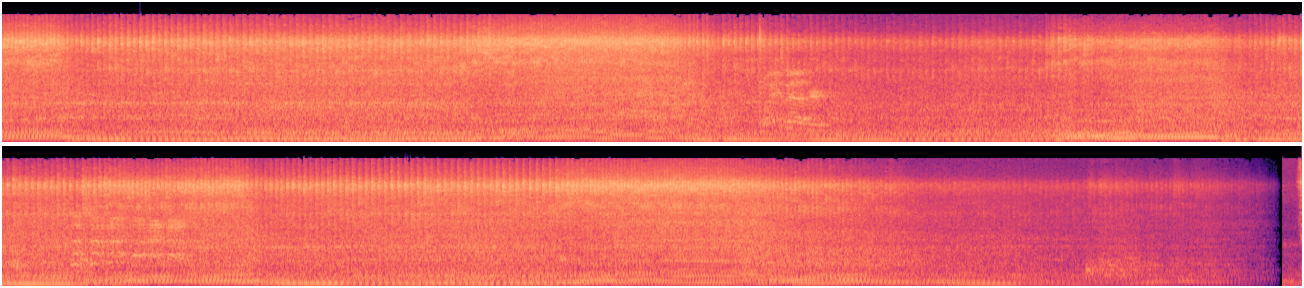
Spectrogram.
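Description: Yamaha Rhino UTV's engine running as the machine is driven back and forth, the engine note rising and falling a few times. It fades out near the end.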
